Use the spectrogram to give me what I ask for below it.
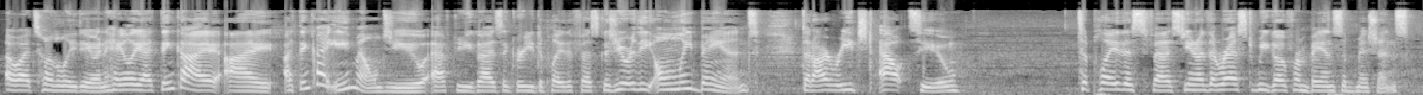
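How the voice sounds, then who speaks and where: A woman's voice: medium pitch, moderate pace. Gushing woman with the hiccups. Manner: gushing, apologetic. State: has the hiccups. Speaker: radio co-host and festival organizer. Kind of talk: casual chat, heavy swearing.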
